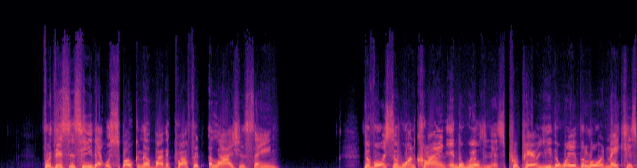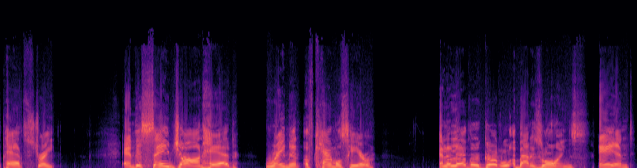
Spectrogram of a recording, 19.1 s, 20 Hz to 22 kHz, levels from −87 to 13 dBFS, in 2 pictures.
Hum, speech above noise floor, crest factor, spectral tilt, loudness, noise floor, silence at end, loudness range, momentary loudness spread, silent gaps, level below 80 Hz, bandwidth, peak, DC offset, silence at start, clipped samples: none; 59 dB; 14 dB; -4.5 dB/octave; -15 LUFS; -73 dBFS; 0.15 s; 3 LU; 7 LU; none; -54 dBFS; 15.5 kHz; -2 dBFS; under 0.1%; 0.65 s; under 0.1%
